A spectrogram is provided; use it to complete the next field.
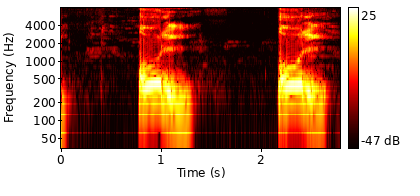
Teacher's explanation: আমরা এখানে ম্যাক্সিমাম মানুষ এই কুল পড়ে থাকি, কুল পড়লে অশুদ্ধ হবে। কফের মাখরাজ জিব্বার গোড়া তার বরাবর উপরের তালুর সঙ্গে লাগাইয়া উচ্চারণ করে পড়তে হবে।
